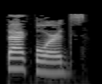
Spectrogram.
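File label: "backboards", British English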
